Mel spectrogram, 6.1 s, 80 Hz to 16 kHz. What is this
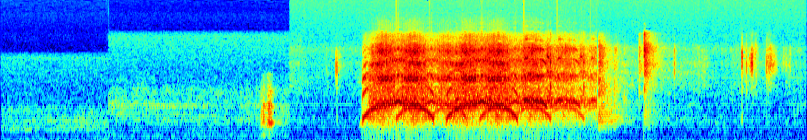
Flowers Like to Scream 06
vocal, not-art, screaming, stupid, psycho, very-embarrassing-recordings, noise, yelling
